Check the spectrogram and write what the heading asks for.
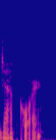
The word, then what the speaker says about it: Corps: Shiloh sh sh L job cor.gov and remember there's that silent s in job cor because the English language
